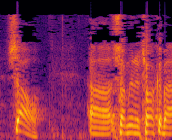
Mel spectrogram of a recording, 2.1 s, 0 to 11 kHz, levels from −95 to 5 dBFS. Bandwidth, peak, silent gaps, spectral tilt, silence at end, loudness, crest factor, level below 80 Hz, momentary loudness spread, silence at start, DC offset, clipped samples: 8 kHz; 0 dBFS; none; -4.5 dB/octave; 0 s; -13 LUFS; 14 dB; -38 dBFS; 9 LU; 0.1 s; under 0.1%; 0.2%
